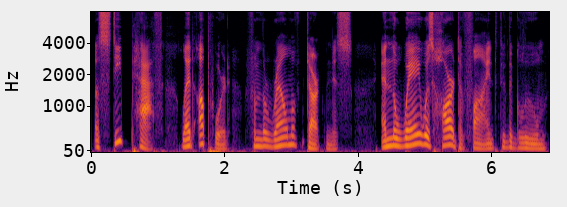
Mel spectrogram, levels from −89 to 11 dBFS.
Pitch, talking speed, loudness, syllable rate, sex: 130 Hz, 175 wpm, -21 LUFS, 3.9 syllables/s, male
